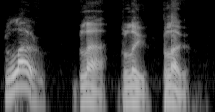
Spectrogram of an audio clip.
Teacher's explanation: the reality is that blue contains not a static vowel like blur but just the same kind of changing quality as blow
